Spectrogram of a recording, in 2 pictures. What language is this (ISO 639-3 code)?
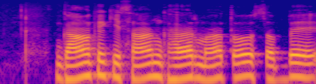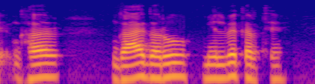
hne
